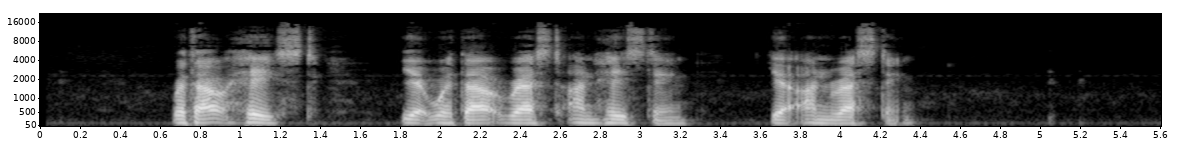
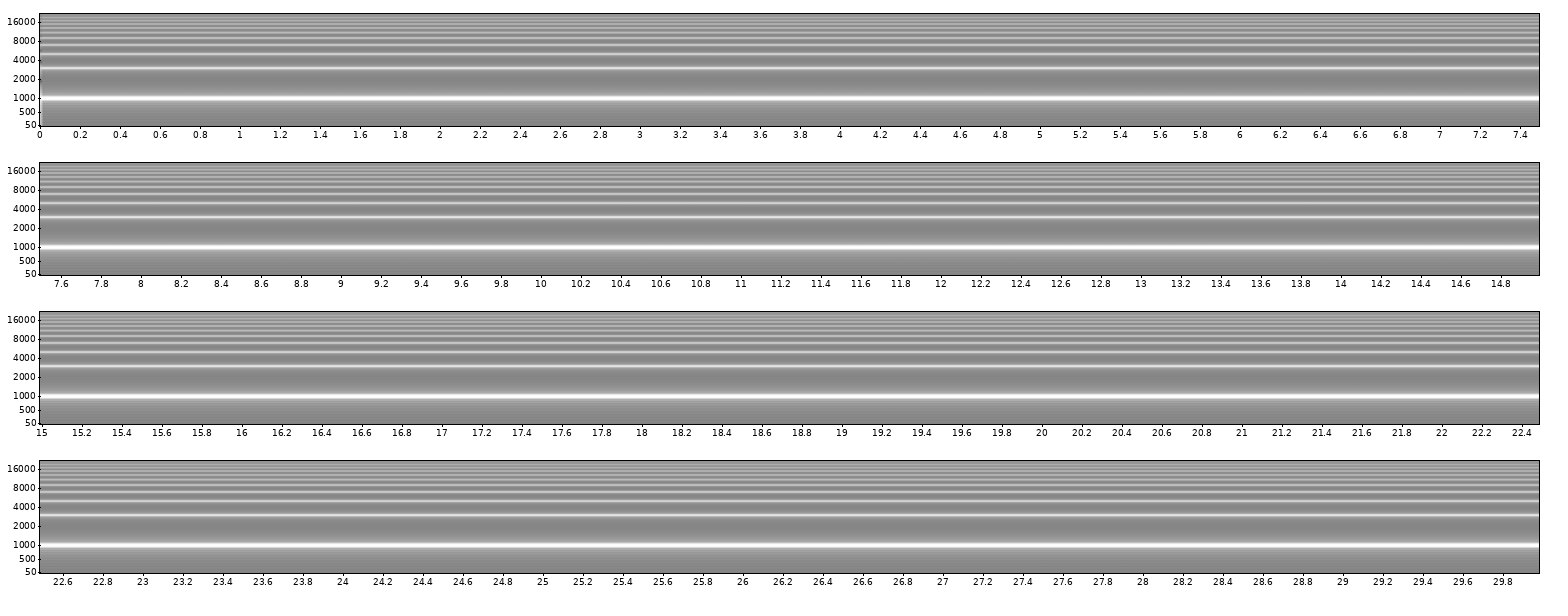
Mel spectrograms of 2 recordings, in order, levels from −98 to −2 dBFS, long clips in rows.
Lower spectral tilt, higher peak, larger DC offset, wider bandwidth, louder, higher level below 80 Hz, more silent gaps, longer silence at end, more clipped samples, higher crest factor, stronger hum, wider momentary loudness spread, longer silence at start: first, -5 dB/octave vs 4 dB/octave; about the same, 0 dBFS vs 0 dBFS; second, under 0.1% vs 0.2%; second, 15.5 kHz vs over 20 kHz; second, -20 LUFS vs 1 LUFS; first, -60 dBFS vs -82 dBFS; neither; first, 1.25 s vs 0 s; second, under 0.1% vs 80%; first, 22 dB vs 0 dB; neither; first, 16 LU vs 0 LU; first, 0.65 s vs 0 s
